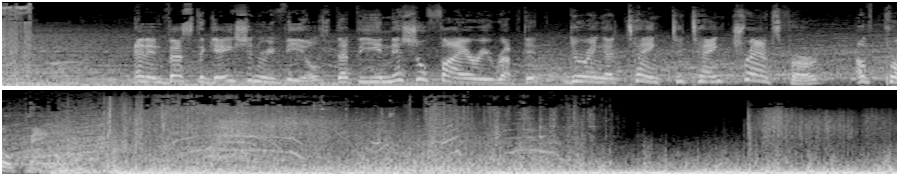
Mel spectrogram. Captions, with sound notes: AN INVESTIGATION REVEALS THAT THE INITIAL FIRE ERUPTED DURING A TANK-TO-TANK TRANSFER OF PROPANE. [ WOMAN SCREAMS ]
